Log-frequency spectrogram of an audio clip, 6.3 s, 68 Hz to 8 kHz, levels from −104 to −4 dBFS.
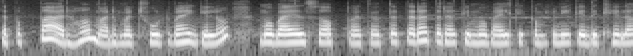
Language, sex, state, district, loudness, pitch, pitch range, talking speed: Maithili, female, Bihar, Madhepura, -15 LUFS, 215 Hz, 210-225 Hz, 225 wpm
